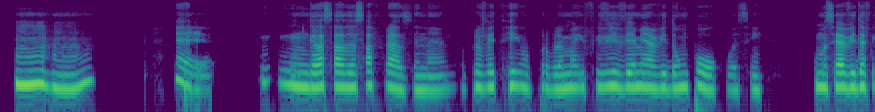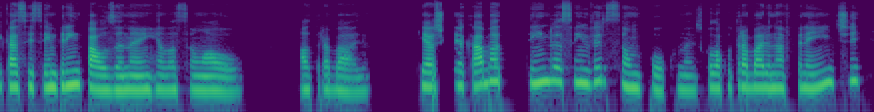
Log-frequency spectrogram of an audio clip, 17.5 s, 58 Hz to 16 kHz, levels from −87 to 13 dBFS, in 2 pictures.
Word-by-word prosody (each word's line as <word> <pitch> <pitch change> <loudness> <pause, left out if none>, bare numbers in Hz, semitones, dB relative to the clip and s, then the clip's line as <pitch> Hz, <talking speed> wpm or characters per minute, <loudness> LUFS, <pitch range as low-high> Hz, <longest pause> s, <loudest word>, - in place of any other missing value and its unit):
Uhum. 230 0 +5 0.8
É 210 -10 -2 0.5
en 265 0 -10 0.3
engraçado 205 0 +3
essa 205 +3 0
frase, 195 -5 -3
né, 175 +1 -4
eu - - -22
aproveitei 210 +2 -2
o 200 - -3
problema 195 0 -2
e 200 - -5
fui 210 +3 -6
viver 210 -1 +2
a - - +3
minha 205 -1 +2
vida 195 0 -1
um 205 +1 +2
pouco, 185 -3 -3
assim, 180 0 -9 0.5
como 210 0 +2
se 200 - -10
a 205 - +9
vida 205 +1 +4
ficasse 210 0 0
sempre 210 +2 +1
em 235 - +6
pausa, 180 -4 +2
né, 180 0 +1
em 185 - 0
relação 180 0 -5
ao 170 -1 -2 0.6
ao 180 0 -3
trabalho, 175 -2 -6 0.5
que 220 - -3
acho 210 -1 +1
que 230 - -7
acaba 230 +6 +2 0.2
tendo 265 +2 +3
essa 265 -1 -2
inversão 250 -3 0
um 195 - -1
pouco, 180 0 -8
né, 180 -1 -6
você - - -19
coloca 200 -1 -3
o - - -16
trabalho 200 -1 +1
na 200 0 0
frente 240 +9 -2
200 Hz, 170 wpm, -22 LUFS, 185-215 Hz, 0.8 s, a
